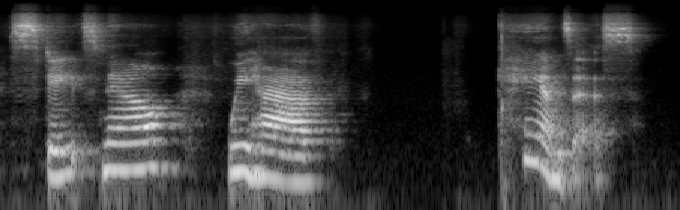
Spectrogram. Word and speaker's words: Kansas: states now we have Kansas you can think of this as the word can suss Kansas Kansas Kansas you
